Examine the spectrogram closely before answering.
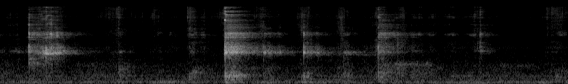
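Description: Table knife cutting through an omelette and scraping and clinking against a ceramic plate: a few sharp clinks, the loudest about two seconds in.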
